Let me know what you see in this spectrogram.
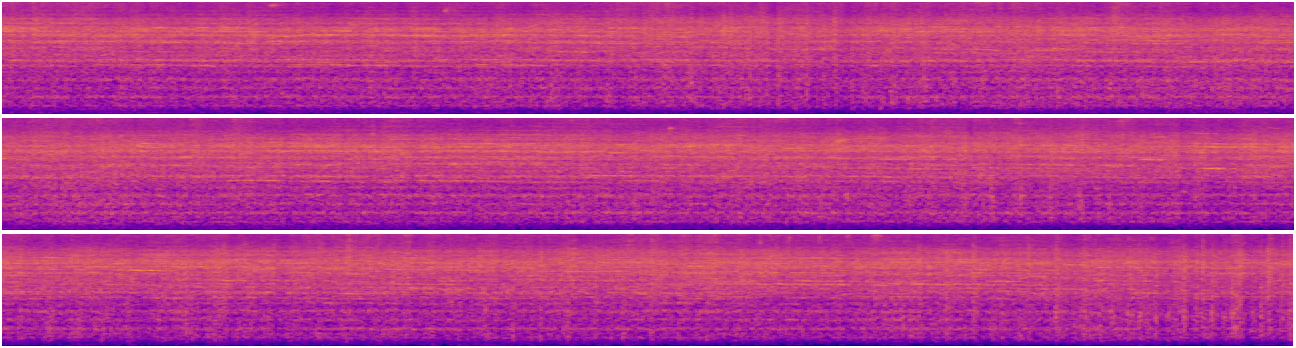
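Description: Freight train of covered hopper cars rolling past at close range: a steady, loud rolling noise of steel wheels on rail with continuous high ringing tones over it.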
